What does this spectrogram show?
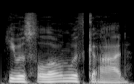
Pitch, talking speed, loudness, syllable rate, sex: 115 Hz, 225 wpm, -14 LUFS, 5.6 syllables/s, male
